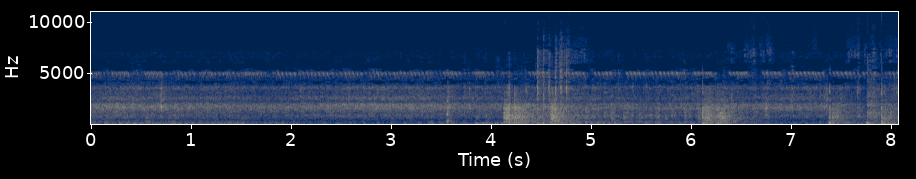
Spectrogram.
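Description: Live-fire weapons heard from a distance: a steady low rumble punctuated by about five sharp bangs. Two come close together a little past four seconds in, one just past six seconds, and the two loudest come near the end.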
